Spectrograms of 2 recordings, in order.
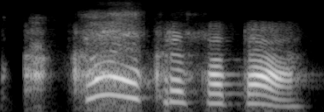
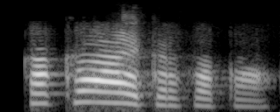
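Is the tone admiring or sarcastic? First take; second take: admiring; sarcastic. First: The phrase is said with a warm, admiring tone. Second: The phrase is said with an ironic, disapproving tone. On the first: The speaker genuinely admires the beautiful day. "Во втором случае, восхищение" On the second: The speaker means the opposite; the weather is bad. "В первом случае, какая красота, это не согласие"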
